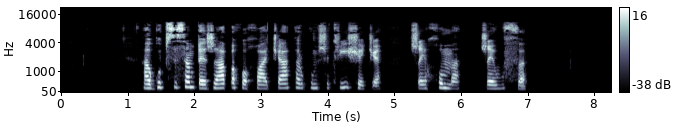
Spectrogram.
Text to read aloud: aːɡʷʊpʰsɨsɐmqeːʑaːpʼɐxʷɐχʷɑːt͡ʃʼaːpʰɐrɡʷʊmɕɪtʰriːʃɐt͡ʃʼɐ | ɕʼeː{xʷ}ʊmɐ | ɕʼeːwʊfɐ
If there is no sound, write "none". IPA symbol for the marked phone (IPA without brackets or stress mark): χʷ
